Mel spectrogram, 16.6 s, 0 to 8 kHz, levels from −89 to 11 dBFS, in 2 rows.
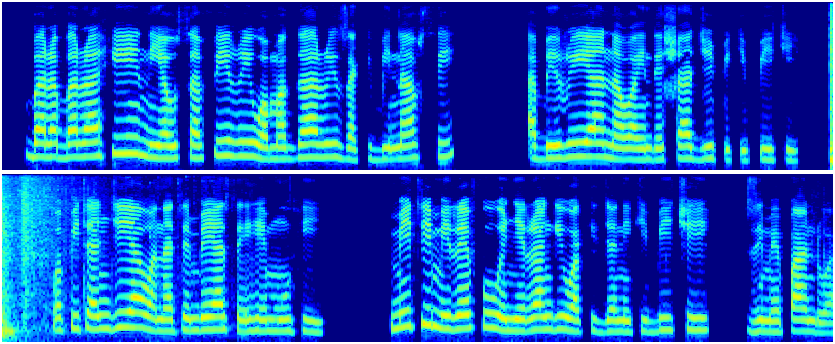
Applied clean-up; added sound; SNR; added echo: none; Shatter; 9 dB; none.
